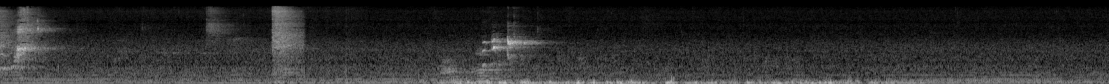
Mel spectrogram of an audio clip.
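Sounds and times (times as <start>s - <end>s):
baby monkey squealing: 0.0s - 0.7s, 4.7s - 5.6s
low rumble: 3.0s - 9.6s.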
